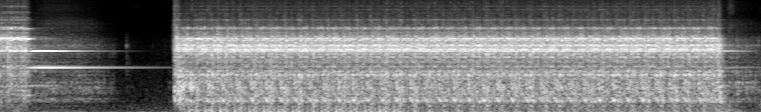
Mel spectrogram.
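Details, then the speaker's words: SMZ invalid carriage (motorized microcar) first start after long storage: steady starter cranking about four beats a second for over five seconds with no firing as fuel fills the carburetor; no start. "Нам нужно просто сейчас немножко её покрутить и он наполнится поэтому чуть-чуть крутим может даже и запустится пока не запускается"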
